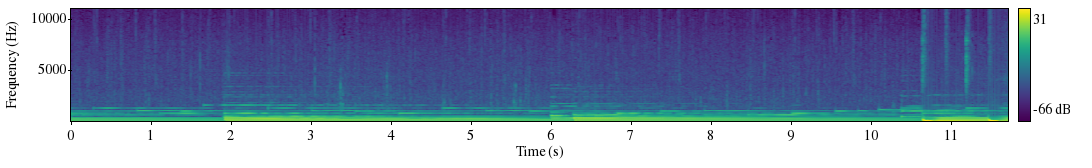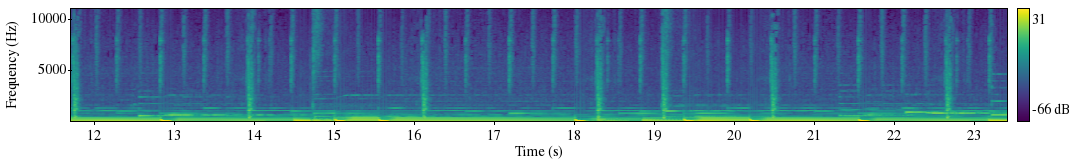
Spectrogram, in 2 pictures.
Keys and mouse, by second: 13.8 click.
